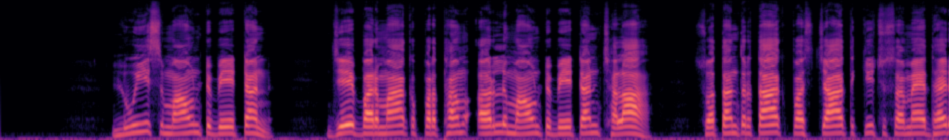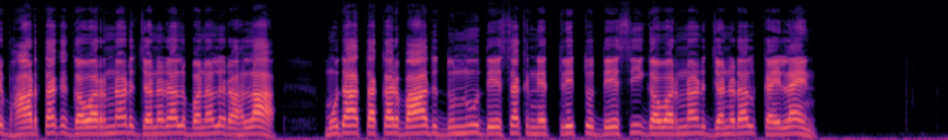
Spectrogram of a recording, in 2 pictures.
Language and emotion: Maithili, neutral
